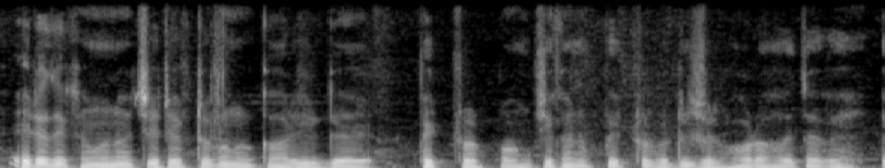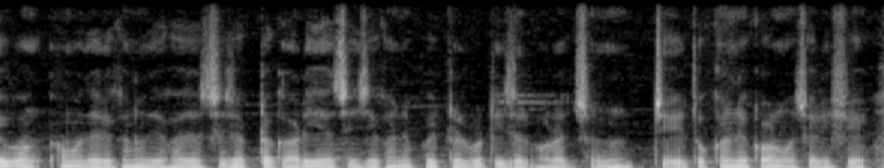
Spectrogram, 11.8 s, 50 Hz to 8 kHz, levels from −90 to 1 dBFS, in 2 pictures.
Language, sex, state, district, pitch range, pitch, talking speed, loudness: Bengali, male, West Bengal, Jalpaiguri, 100-110 Hz, 105 Hz, 180 wpm, -21 LUFS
